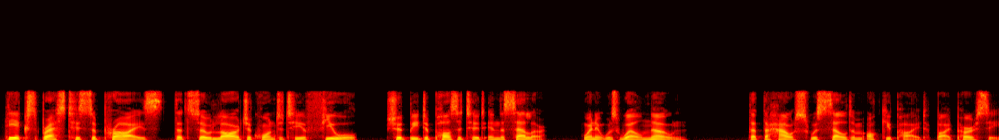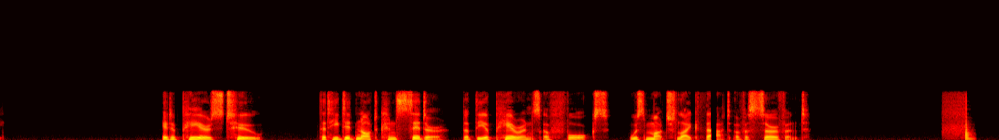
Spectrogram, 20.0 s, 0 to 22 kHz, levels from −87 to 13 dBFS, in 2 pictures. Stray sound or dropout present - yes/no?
yes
